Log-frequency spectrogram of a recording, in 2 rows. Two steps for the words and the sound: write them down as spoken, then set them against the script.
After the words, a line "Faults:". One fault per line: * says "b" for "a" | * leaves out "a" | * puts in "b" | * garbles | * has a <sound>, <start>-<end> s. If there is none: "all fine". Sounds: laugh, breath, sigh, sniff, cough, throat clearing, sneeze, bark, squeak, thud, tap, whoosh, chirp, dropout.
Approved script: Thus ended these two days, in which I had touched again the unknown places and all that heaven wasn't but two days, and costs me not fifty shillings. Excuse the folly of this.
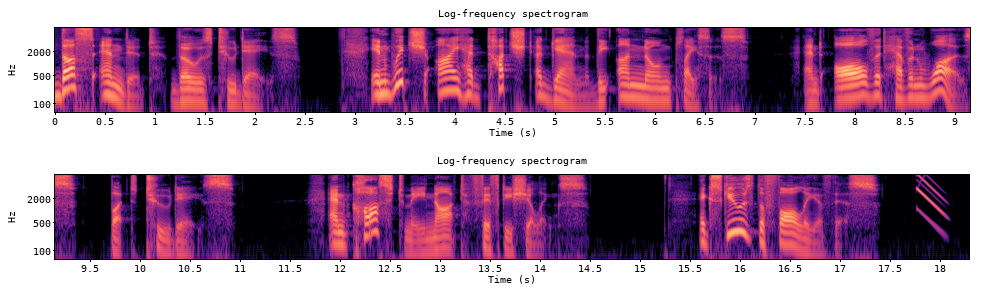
Thus ended those two days, in which I had touched again the unknown places and all that heaven was but two days, and cost me not fifty shillings. Excuse the folly of this.
Faults:
* says "those" for "these"
* says "was" for "wasn't"
* says "cost" for "costs"
* has a chirp, 17.8-18.1 s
